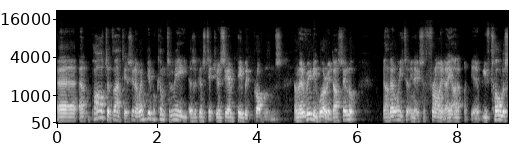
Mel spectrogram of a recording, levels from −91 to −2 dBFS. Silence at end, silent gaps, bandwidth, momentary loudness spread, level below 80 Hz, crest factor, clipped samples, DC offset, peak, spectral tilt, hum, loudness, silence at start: 0 s; none; 12 kHz; 12 LU; -70 dBFS; 16 dB; under 0.1%; under 0.1%; -4 dBFS; -5.5 dB/octave; none; -21 LUFS; 0 s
